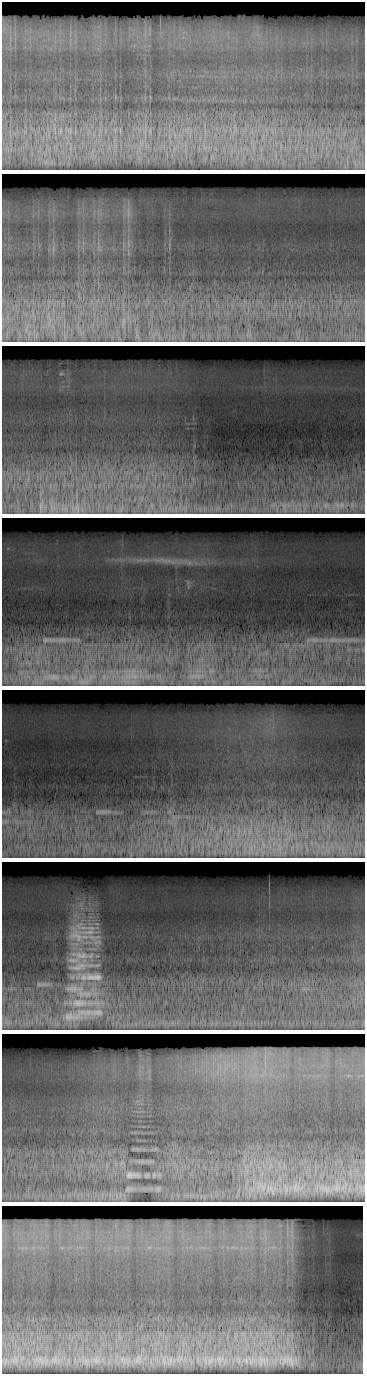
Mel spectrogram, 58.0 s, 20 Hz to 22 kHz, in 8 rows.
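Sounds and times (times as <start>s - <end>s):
train wheels rumbling on rail: 0.0s - 28.1s, 29.0s - 58.0s
diesel locomotive engine: 0.0s - 58.0s
train horn blasts: 22.1s - 27.6s, 37.4s - 38.6s, 46.0s - 46.9s.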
